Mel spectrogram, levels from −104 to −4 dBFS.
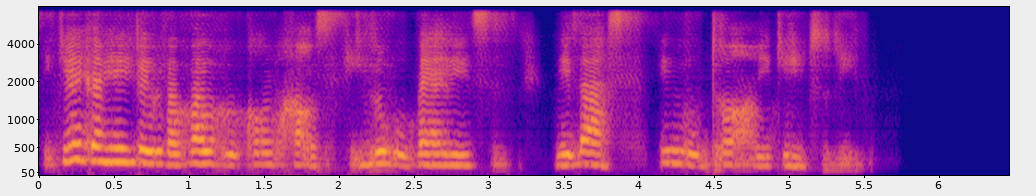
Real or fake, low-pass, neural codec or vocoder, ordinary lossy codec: fake; 7.2 kHz; codec, 16 kHz, 0.5 kbps, FreqCodec, smaller model; none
